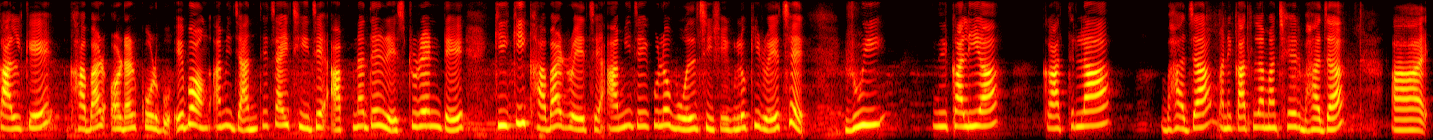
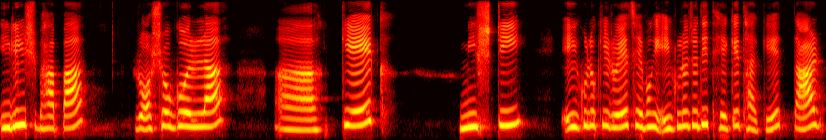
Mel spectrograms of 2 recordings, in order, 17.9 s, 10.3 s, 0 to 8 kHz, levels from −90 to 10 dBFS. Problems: background sounds at intervals, continuous background conversations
